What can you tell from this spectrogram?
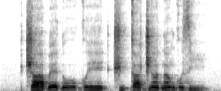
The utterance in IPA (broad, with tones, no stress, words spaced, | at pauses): t͡ʃaː˧ɓɛ˨ ɗoː˨ɡʷeː˦ | t͡ʃi˧ ɡa˨ d͡ʒã˧ɗã˧ɡʷɨ˨ zi˦˨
